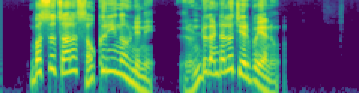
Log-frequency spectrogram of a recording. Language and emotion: Telugu, happy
